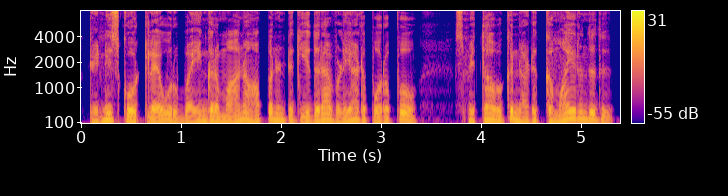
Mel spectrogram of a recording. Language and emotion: Tamil, fearful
